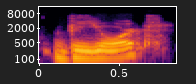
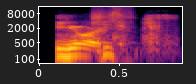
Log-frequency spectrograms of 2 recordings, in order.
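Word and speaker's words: Björk: Oh, a Yeah, she's um she's from York. B York. It's like Bork, right? It's kind of like that. Yeah. Bork.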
